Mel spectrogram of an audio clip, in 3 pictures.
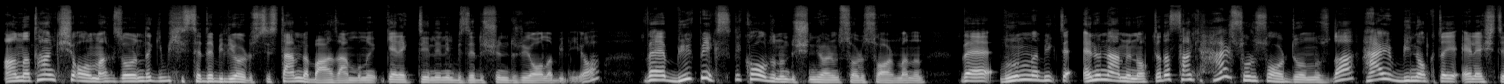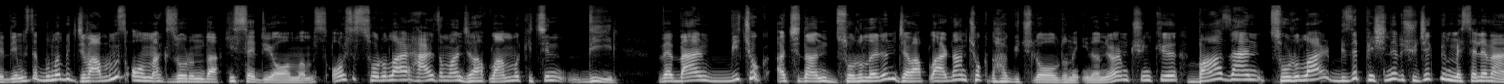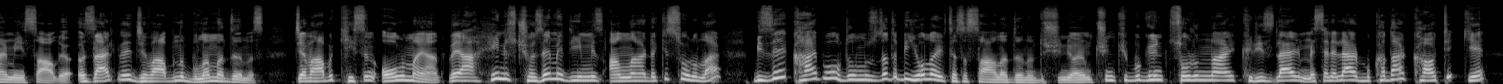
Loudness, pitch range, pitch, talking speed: -20 LUFS, 125-200 Hz, 165 Hz, 130 wpm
